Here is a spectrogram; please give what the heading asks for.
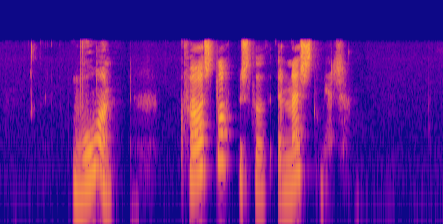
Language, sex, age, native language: Icelandic, female, 30-39, Icelandic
